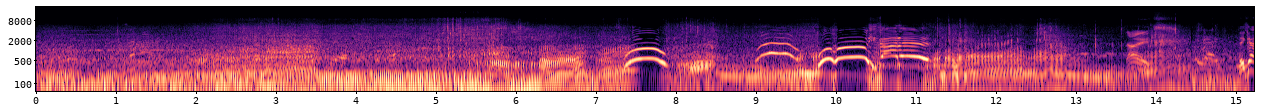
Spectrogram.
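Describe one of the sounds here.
Dirt bike engines rumble and rev close by.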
